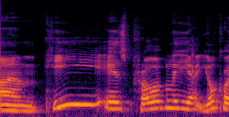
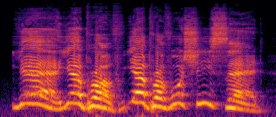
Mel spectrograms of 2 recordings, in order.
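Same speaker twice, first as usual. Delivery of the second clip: higher, louder cockney geezer chatter; dock worker's London accent; 7 semitones higher, 4 dB louder than usual. Acted. Dock worker sizing up the player, loud high cockney bravado. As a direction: play a cheeky London chancer. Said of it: "looks at you and goes".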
